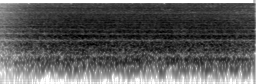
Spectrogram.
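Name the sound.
white noise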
